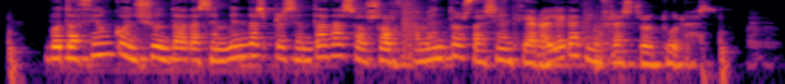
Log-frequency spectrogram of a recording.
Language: Galician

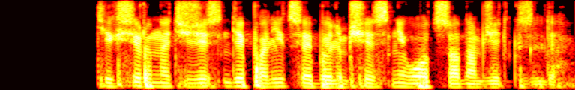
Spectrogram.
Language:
Kazakh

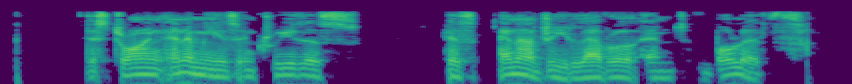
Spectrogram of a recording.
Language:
English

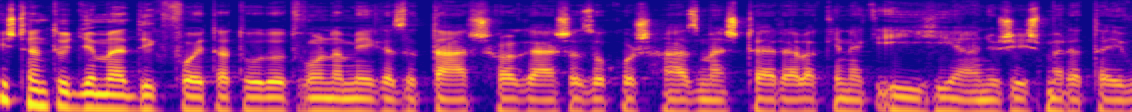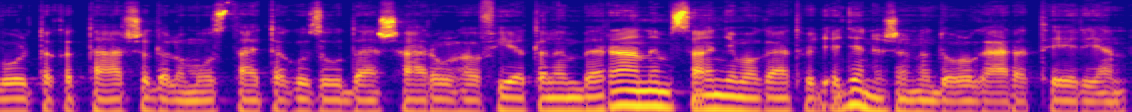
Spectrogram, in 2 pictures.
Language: Hungarian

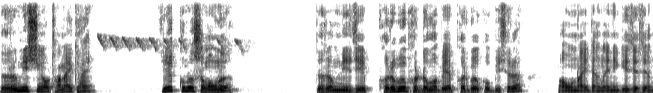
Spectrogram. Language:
Bodo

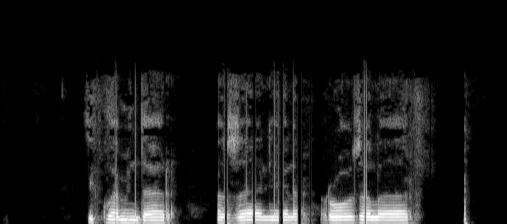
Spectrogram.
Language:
Bashkir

